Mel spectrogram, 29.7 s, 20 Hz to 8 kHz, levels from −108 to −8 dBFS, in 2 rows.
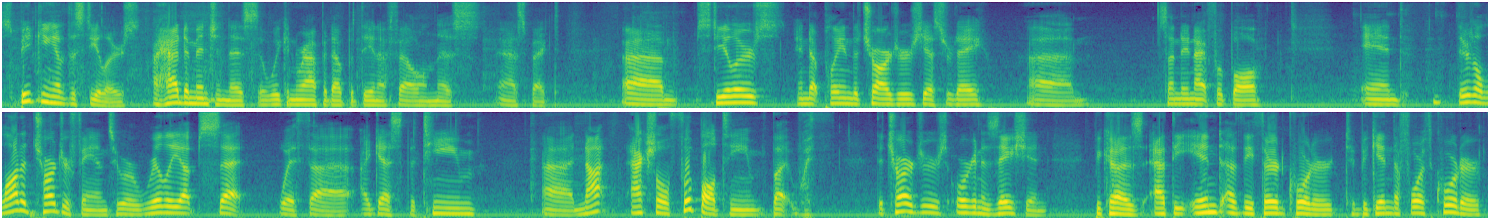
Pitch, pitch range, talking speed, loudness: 135 Hz, 120-155 Hz, 145 wpm, -16 LUFS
